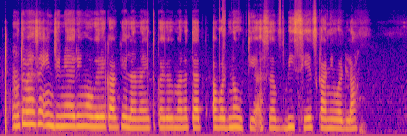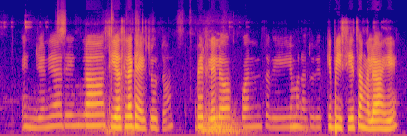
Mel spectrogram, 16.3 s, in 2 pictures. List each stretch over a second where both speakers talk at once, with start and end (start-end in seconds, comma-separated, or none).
none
